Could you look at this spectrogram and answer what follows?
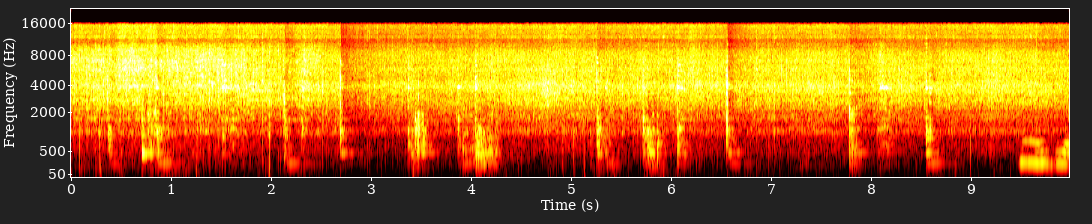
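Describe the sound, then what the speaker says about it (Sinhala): Salt being stirred and fried in a pan for majboos rice, a continuous close sizzle with repeated scraping strokes of the spoon at an irregular pace, no talking. "මේ විදියට ලුණු ටික බදිනකම් ඔයගොල්ලෝ බැද ගන්න."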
